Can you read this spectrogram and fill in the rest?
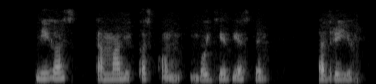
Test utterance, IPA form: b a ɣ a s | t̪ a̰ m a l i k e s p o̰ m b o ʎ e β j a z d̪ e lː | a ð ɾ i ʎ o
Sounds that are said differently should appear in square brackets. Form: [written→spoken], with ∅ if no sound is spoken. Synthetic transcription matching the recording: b [a→i] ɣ a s | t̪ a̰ m a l i k [e→a] s [p→k] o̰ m b o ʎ e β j a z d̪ e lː | a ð ɾ i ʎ o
